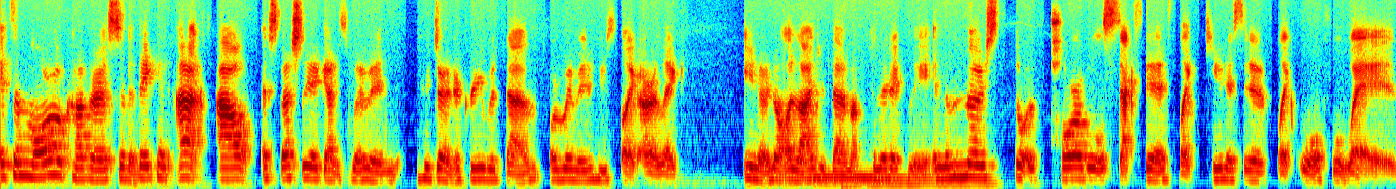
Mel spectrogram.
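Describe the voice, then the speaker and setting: Somewhat breathy, a woman with a fairly low pitch speaks at a moderate pace. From England. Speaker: political YouTuber. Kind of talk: podcast interview. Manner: animated.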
